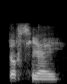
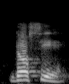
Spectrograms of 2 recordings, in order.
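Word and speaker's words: dossier: दो साउंड जाएगा, एक ब्रिटिश एक अमेरिकन। डोसियर, क्या बोला है? डोसियर। अब अमेरिकन डोसियर, डोसिए, डोसियर, डोसिए, और अमेरिका वाले डोसियर, डासिए, डोसियर, डासिए।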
